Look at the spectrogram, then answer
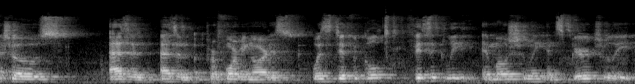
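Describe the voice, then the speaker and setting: Audible room echo and noticeable background noise accompany a man speaking at a moderate pace with medium pitch. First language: Spanish. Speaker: dance company director, former performer. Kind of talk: speech to audience. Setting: school event breakfast. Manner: hesitant, many filler words.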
